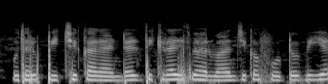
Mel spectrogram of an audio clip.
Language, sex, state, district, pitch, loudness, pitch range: Hindi, female, Jharkhand, Deoghar, 205 Hz, -20 LUFS, 195-220 Hz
